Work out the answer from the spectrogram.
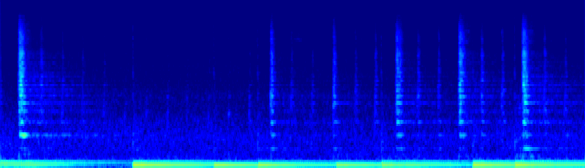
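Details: Rhythmic music with sharp percussive hits over a throbbing low bass pulse.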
